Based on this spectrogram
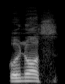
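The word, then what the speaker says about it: Couinaud: এগুলো বলে কোনটস সেগমেন্ট। কোন, আরে ডির উচ্চারণ হয় না, কোনটস বা কোনস সেগমেন্ট বলা হয়।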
